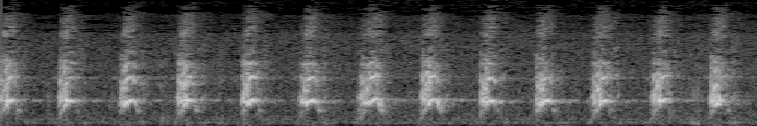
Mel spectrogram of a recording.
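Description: A dog barking in an even, repeated rhythm: about two short barks a second, a dozen or so in all.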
